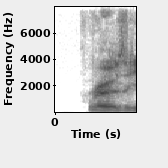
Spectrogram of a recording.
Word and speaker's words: Rosi: How do you say it? Rosie? – Rosie, yeah.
